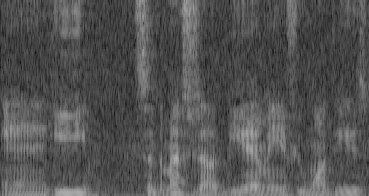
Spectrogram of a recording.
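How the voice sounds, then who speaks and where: A man with a fairly low pitch talks enthusiastically at a fairly quick pace, with ordinary pitch variation. Noticeable background noise and audible room echo are present. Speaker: sneaker collector YouTuber. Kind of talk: casual video vlog, product showcase. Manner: stuttering a lot; enthusiastic, casual.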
